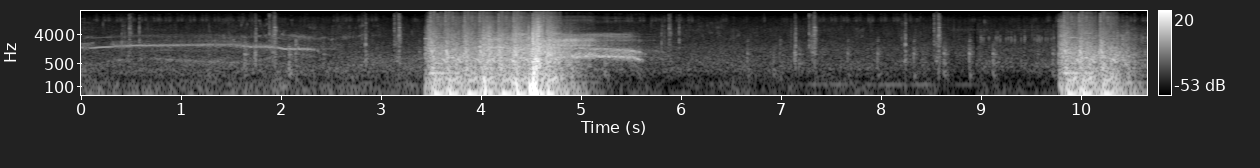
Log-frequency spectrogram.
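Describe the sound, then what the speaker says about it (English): Shotgun fire in Empyrion Galactic Survival comes in two loud, dense bursts of rapid blasts, one long and one short at the end, separated by quieter game noise and a rising tone. "The shotgun just shoots way too fast."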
